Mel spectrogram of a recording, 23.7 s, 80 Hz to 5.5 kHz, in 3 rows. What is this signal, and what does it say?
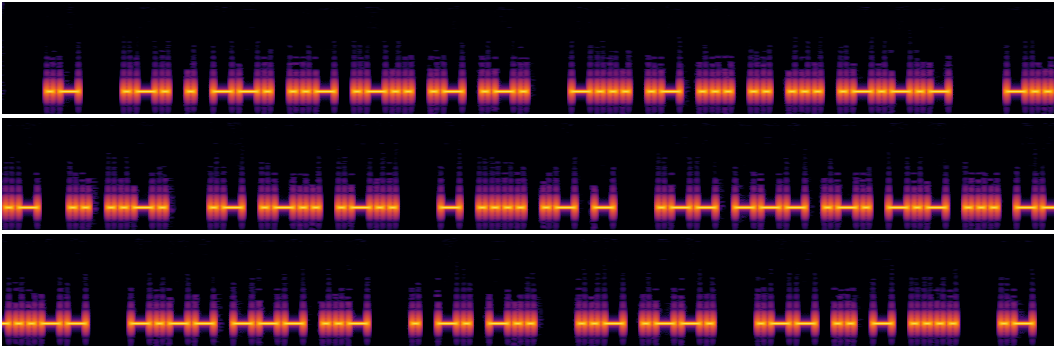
Morse code, heard as a keyed tone, about 25 wpm, 600 Hz. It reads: A REGULAR BASIS. <BT> IF ALL THAT WORKS, YOU END UP WITH A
